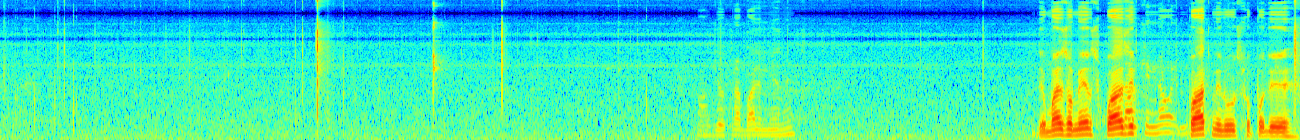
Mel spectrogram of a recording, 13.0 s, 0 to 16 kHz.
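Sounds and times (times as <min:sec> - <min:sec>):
campfire crackling pops: 0:00.0 - 0:13.0.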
